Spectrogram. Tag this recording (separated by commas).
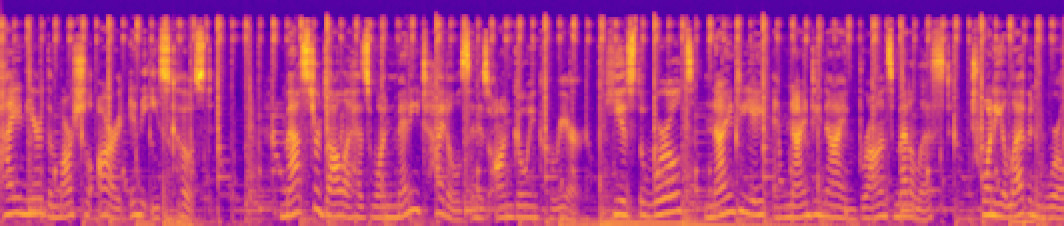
Speech, Music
